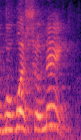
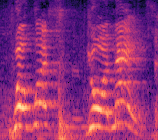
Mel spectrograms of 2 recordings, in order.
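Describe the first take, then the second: First: Said in the usual way. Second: Slow, weighted "what's your name", with spaced words; emphatic repeat. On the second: Retold or imitated. Coach repeating angel's question to Jacob, slow and pointed. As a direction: draw out "what's" and "name" deliberately.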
